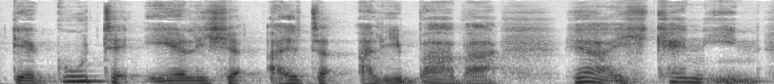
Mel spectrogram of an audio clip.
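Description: A man voicing a miserly old man in an audiobook, swinging between excited cries and hushed sorrow. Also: lowish voice, unhurried, breathy edge, exaggerated voice. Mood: delighted.

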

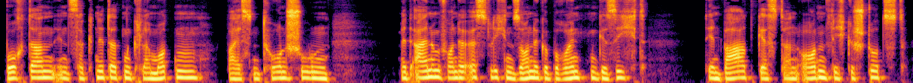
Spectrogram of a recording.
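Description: A woman with a low voice reads a story aloud as narrator, calm and measured. The sound is dry and close, with no echo around her. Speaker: audiobook narrator. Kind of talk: scripted narration.

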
